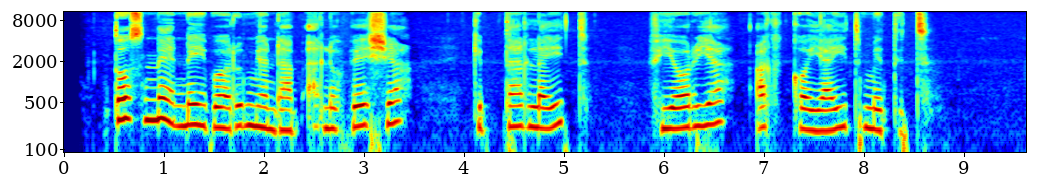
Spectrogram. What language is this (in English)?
Kalenjin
